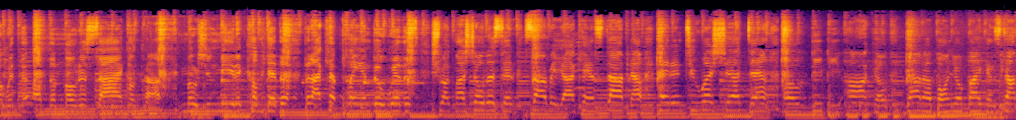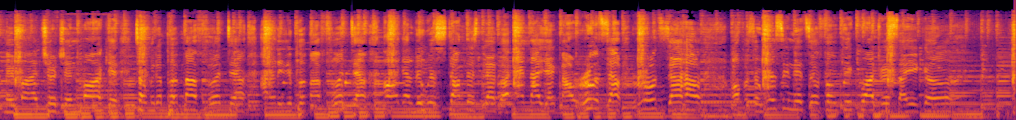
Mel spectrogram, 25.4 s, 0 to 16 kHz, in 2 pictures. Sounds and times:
Music: 0.0s - 25.4s.

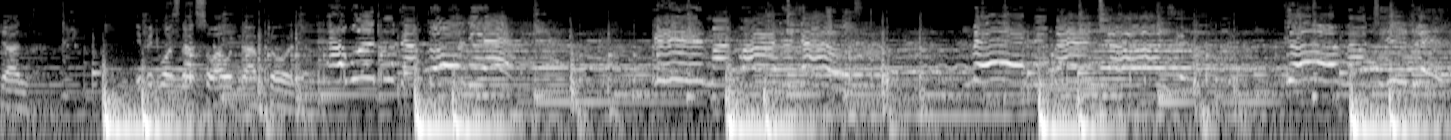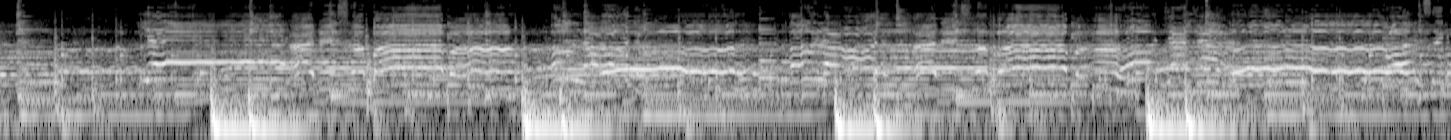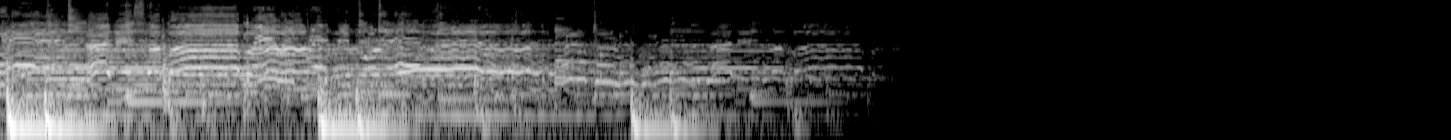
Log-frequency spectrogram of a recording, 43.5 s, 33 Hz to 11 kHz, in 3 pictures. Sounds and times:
Country: 0.0s - 38.0s.

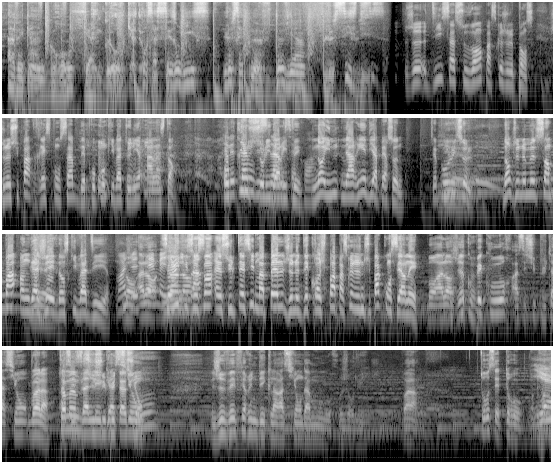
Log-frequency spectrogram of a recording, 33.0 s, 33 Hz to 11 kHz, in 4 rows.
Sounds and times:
Speech: 0.0s - 10.9s, 11.6s - 27.1s, 32.0s - 33.0s
Music: 0.0s - 33.0s.

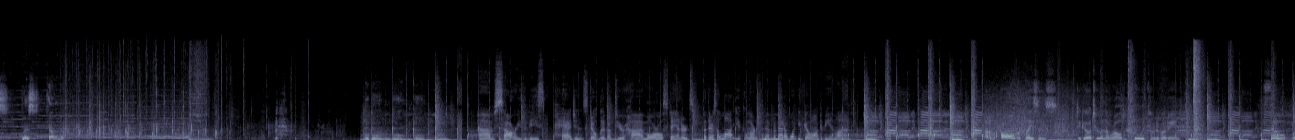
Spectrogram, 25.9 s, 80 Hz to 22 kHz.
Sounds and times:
Music: 0.0s - 4.4s, 7.2s - 25.9s
Speech: 9.6s - 17.0s.

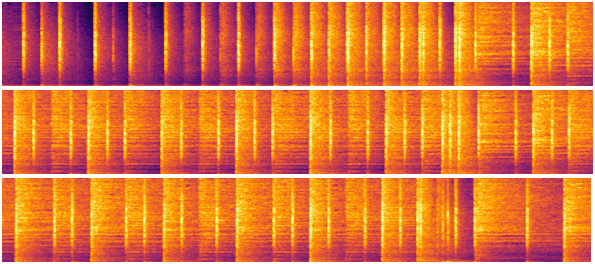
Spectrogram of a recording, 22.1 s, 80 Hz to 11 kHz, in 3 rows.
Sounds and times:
Music: 0.0s - 22.1s.

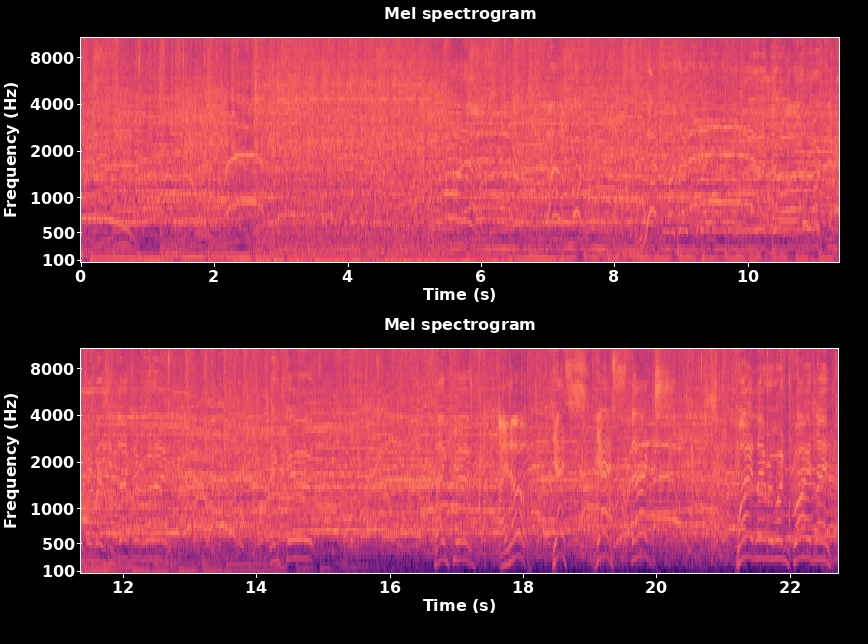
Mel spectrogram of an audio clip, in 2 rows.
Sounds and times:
Music: 0.0s - 15.6s.

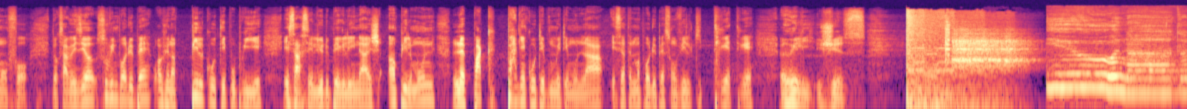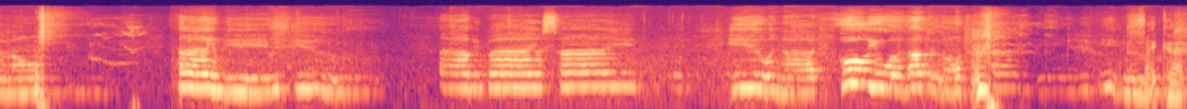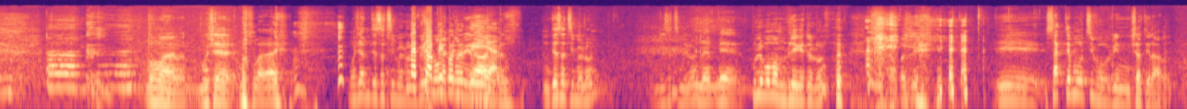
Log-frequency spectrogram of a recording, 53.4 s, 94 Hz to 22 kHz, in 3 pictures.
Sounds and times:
Inside, large room or hall: 14.1s - 23.6s
Singing: 15.7s - 19.8s, 20.4s - 23.6s, 24.4s - 38.1s.

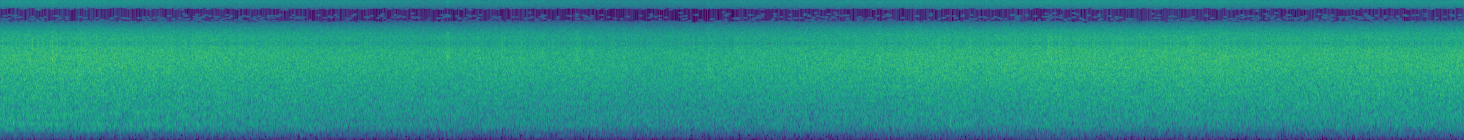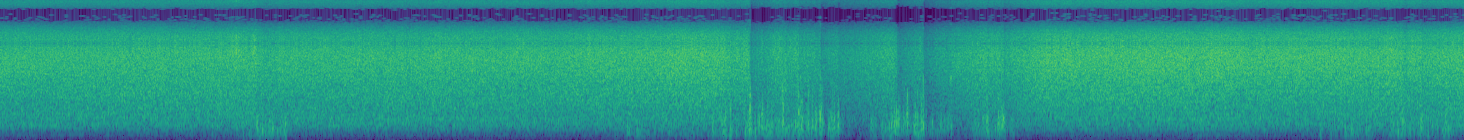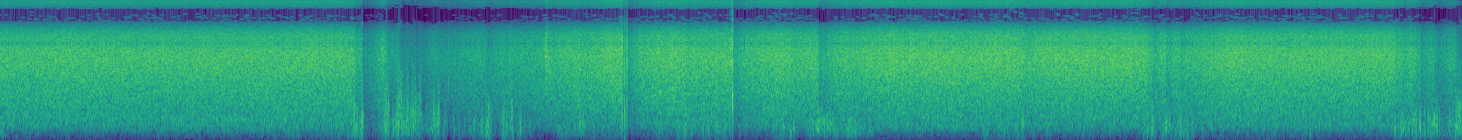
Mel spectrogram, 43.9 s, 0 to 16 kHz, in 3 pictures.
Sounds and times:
Waterfall: 0.0s - 43.9s
White noise: 0.0s - 43.9s.

